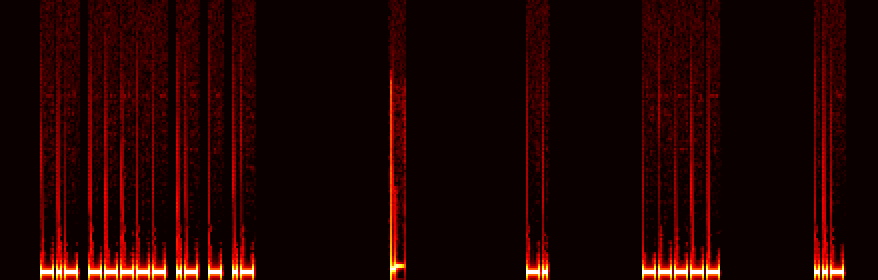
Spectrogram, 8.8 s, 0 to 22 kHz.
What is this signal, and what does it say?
Morse code, heard as a keyed tone, about 32 wpm, spaced as for 16 wpm, 700 Hz. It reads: K0ATA N0U
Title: USA Call Signs - 5 Characters - 8x Character Spacing - 30wpm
